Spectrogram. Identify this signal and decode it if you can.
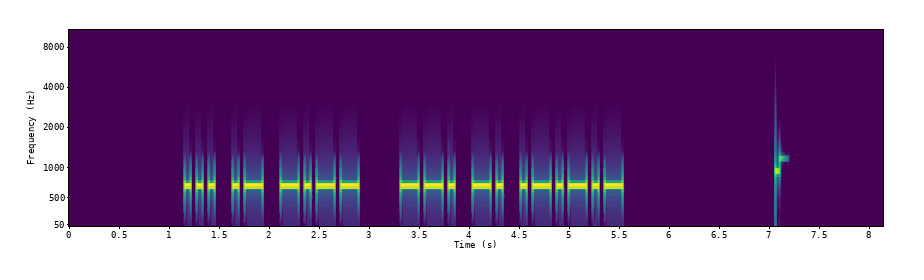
Morse code, heard as a keyed tone, about 20 wpm, 700 Hz. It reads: SAY GN.
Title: Sentences from Top 300 Words and Abbreviations 20wpm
